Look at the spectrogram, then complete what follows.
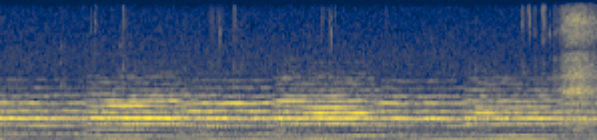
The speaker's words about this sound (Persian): صدای آژیر آمبولانس رو از توی اتاقت میشنوی وقتی که روی تخت نرم دراز کشیدی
